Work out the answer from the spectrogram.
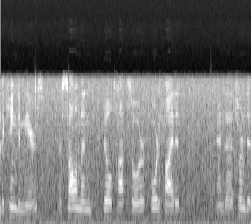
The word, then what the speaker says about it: Hazor: We're at the Israelite city of Hazor, or as it's pronounced in some English Bibles, Hazor.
